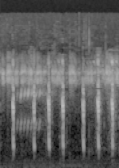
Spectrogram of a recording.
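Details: Green frog (Lithobates clamitans) in Texas, known as the banjo frog, gives short, twanging notes like a plucked banjo string, repeated in a quick series.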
